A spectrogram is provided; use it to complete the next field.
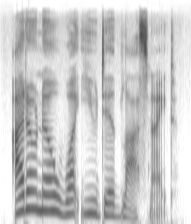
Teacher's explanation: We also drop the t sound in last, so we don't say last night, we say last night. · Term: connected speech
